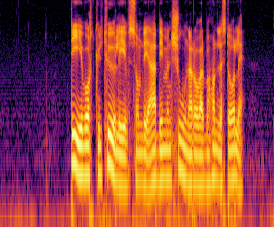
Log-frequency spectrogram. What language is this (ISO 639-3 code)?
nor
